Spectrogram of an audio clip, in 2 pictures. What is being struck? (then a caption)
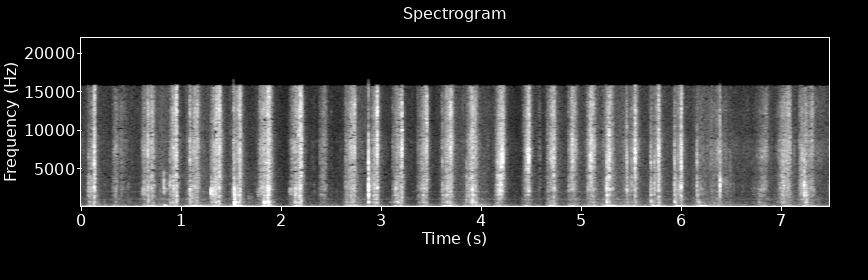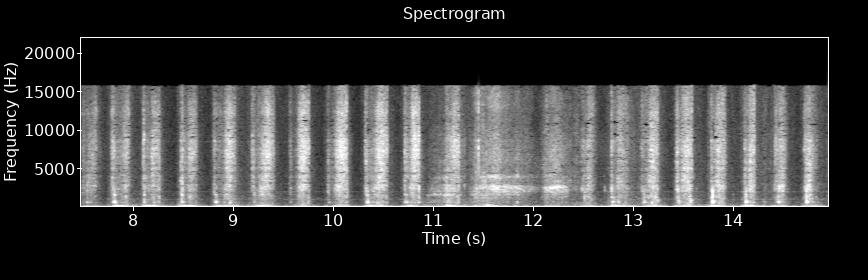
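Hard plastic game controller. Gloved hands scrub a stiff-bristled detailing brush around the face buttons and sticks of a black PS4 controller with a hollow hard plastic shell. Rapid, uneven back-and-forth strokes make bright, scratchy bristle rasps over a dull, hollow low thump from the plastic body.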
